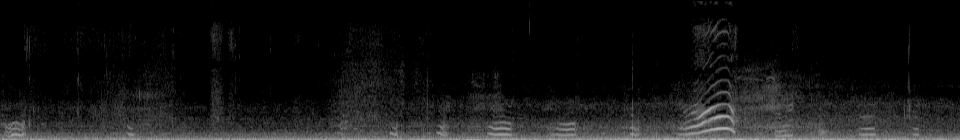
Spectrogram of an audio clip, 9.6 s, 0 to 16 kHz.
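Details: Mame Shiba newborns from a litter of three born December 19, two males and a female, squeak in short scattered chirps, one louder rising cry around seven seconds, beneath a constant low rumble and faint voices.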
